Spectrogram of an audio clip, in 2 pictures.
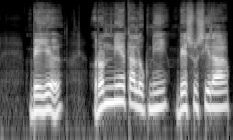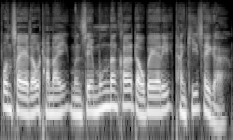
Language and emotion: Bodo, neutral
